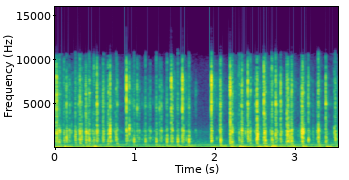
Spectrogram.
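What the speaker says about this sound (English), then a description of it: "As you type in your terms" Steady rapid typing on a computer keyboard, close and clear, a dense run of clicking keystrokes with one short break midway and no talking.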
